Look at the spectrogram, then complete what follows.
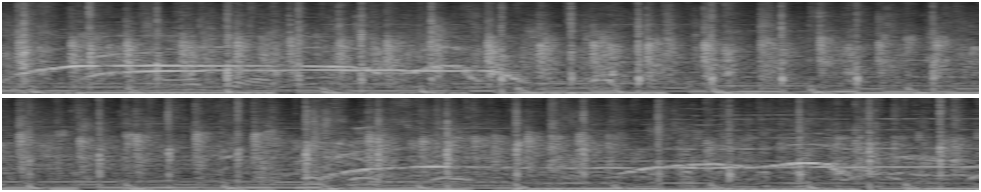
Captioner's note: applause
